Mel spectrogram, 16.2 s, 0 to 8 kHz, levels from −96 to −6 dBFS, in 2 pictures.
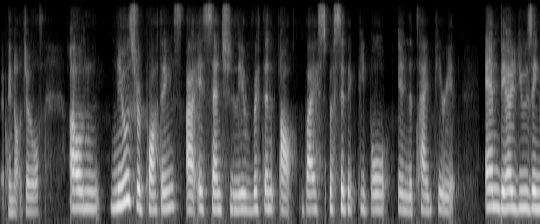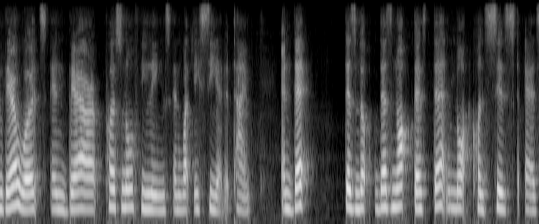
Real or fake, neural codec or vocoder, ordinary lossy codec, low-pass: fake; codec, 16 kHz in and 24 kHz out, 0.6 kbps, FocalCodec, streaming, 4096 codes; none; 7.2 kHz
